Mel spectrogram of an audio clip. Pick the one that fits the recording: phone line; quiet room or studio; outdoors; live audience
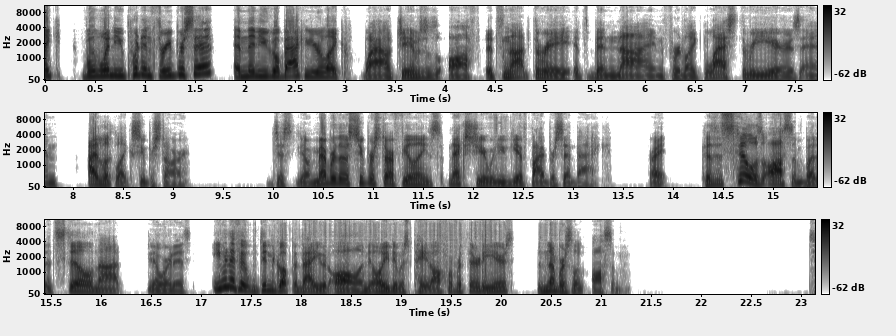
live audience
